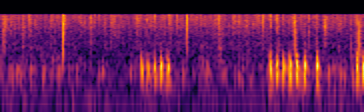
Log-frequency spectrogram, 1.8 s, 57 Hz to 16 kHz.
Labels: {"label": "biophony, damselfish", "recorder": "SoundTrap 600 or HydroMoth"}
{"label": "biophony, sea urchins (Echinidae)", "recorder": "SoundTrap 600 or HydroMoth"}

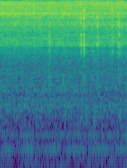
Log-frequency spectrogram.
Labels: {"label": "anthrophony, boat engine", "recorder": "HydroMoth"}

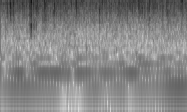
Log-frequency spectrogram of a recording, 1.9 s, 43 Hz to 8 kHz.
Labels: {"label": "biophony, midshipman", "recorder": "SoundTrap 500"}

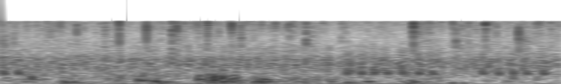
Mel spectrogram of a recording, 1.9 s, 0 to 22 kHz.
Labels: {"label": "biophony, rattle response", "recorder": "SoundTrap 500"}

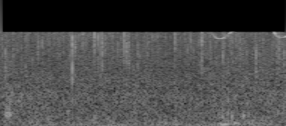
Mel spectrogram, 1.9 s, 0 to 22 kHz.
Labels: {"label": "biophony, dolphin", "recorder": "SoundTrap 500"}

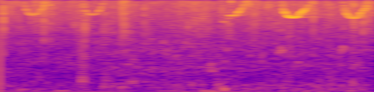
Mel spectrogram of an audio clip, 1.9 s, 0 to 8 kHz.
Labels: {"label": "biophony, dolphin", "recorder": "SoundTrap 500"}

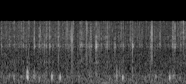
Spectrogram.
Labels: {"label": "ambient", "recorder": "HydroMoth"}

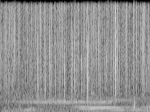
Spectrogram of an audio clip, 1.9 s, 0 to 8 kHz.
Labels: {"label": "biophony", "recorder": "SoundTrap 300"}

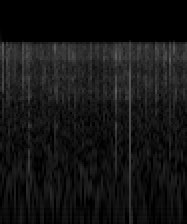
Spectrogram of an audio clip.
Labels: {"label": "ambient", "recorder": "HydroMoth"}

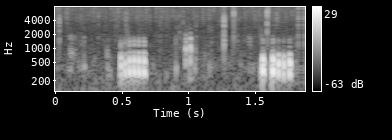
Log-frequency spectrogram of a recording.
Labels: {"label": "biophony, damselfish", "recorder": "SoundTrap 600 or HydroMoth"}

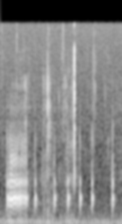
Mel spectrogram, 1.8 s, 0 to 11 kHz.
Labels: {"label": "biophony, knock croak", "recorder": "SoundTrap 300"}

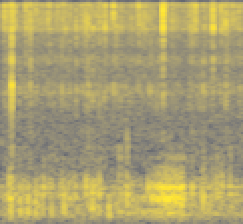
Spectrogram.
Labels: {"label": "biophony", "recorder": "HydroMoth"}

